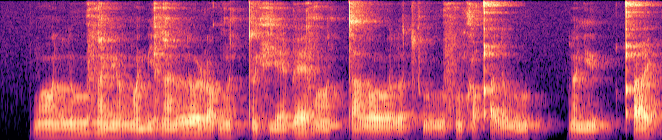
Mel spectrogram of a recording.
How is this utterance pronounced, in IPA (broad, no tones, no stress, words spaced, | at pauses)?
bɔ̃ːlːuː vãlʲɔ̃ː ŋɔ̃mʲa vã lːoːɭɔ ɡõ tːõfʲɛːbɛːvɔ̃ː tːalˠoː lot͡sʼuː fɔ̃xʷɛqʼɨluː | ɾɔ̃lʲɨ | qʼe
